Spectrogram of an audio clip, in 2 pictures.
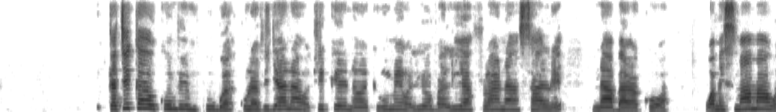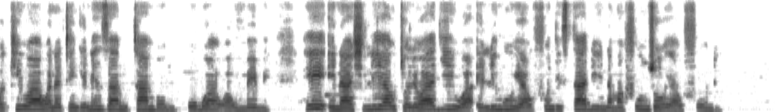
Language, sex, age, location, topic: Swahili, female, 25-35, Dar es Salaam, education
